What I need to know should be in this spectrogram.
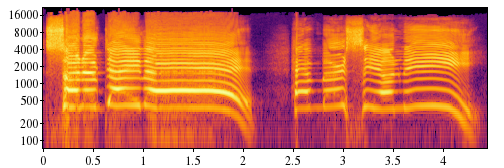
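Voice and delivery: long wailing plea to be heard over a crowd; desperate shout. Retold or imitated. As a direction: beg at the top of your lungs from the roadside. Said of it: "yelling out".

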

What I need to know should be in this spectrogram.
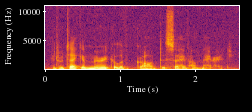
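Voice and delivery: soft unvoiced whisper of despair. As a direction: whisper it as a last hope. Retells the man's words to wife.

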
